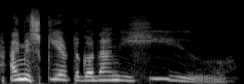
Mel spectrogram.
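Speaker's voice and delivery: high, slow put-on Jose Jimenez Spanish accent. Robert imitating Jose Jimenez to Anne, slow high Spanish accent. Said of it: "with his accent".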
